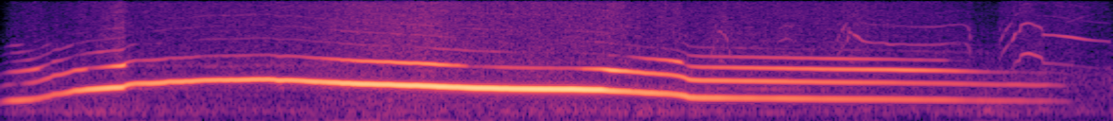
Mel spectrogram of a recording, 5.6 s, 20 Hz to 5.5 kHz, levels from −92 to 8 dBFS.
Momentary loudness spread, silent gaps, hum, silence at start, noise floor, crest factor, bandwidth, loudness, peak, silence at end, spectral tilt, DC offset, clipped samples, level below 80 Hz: 15 LU; none; none; 0 s; -35 dBFS; 10 dB; 5.4 kHz; -10 LUFS; 0 dBFS; 0.35 s; -6 dB/octave; under 0.1%; under 0.1%; -62 dBFS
